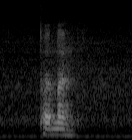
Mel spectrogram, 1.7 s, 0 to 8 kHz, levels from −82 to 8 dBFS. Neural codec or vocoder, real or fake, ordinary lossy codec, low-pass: none; real; none; 7.2 kHz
